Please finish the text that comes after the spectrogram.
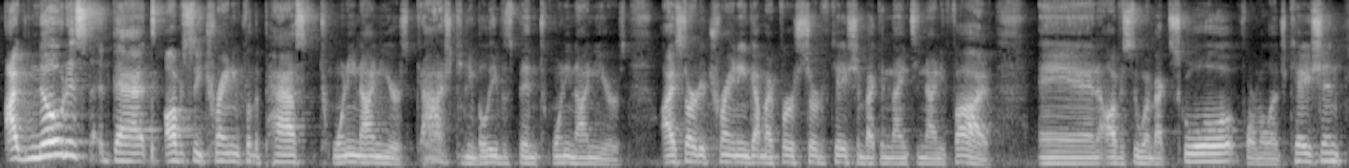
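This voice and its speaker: A man's voice: mid-range voice, normal speed, fairly bright tone. A man in his forties, a fitness trainer, talking casually through a weekly check-in and explaining things with plenty of fillers and restarts. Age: 40s. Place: home workout room.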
